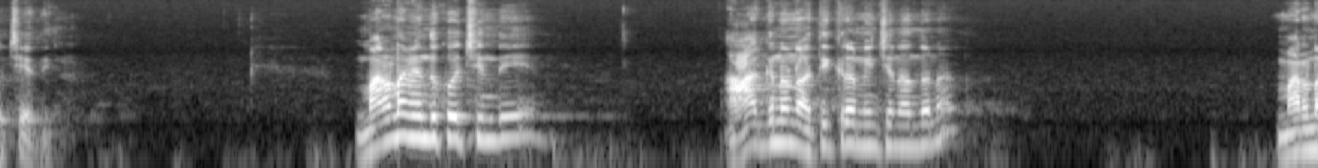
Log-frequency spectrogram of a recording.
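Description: A man speaks forcefully into a microphone in short bursts.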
